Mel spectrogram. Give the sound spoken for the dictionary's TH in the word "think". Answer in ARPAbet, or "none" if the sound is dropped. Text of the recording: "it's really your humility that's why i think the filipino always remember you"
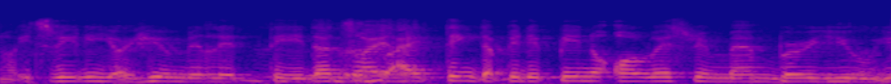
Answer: T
